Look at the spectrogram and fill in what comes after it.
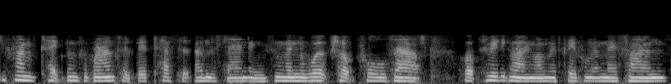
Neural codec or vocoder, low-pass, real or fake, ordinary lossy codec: codec, 32 kHz, 1.9 kbps, SNAC; 7.2 kHz; fake; AAC, 16 kbps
